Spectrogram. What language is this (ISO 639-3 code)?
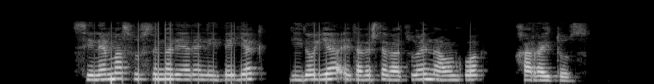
eus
